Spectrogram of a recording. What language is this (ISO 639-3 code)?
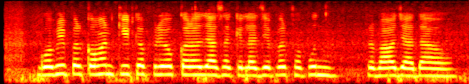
bho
